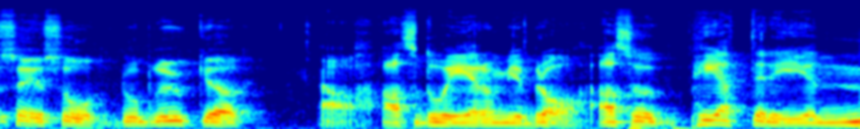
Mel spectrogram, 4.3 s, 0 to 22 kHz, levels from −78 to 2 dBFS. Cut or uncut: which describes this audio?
cut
